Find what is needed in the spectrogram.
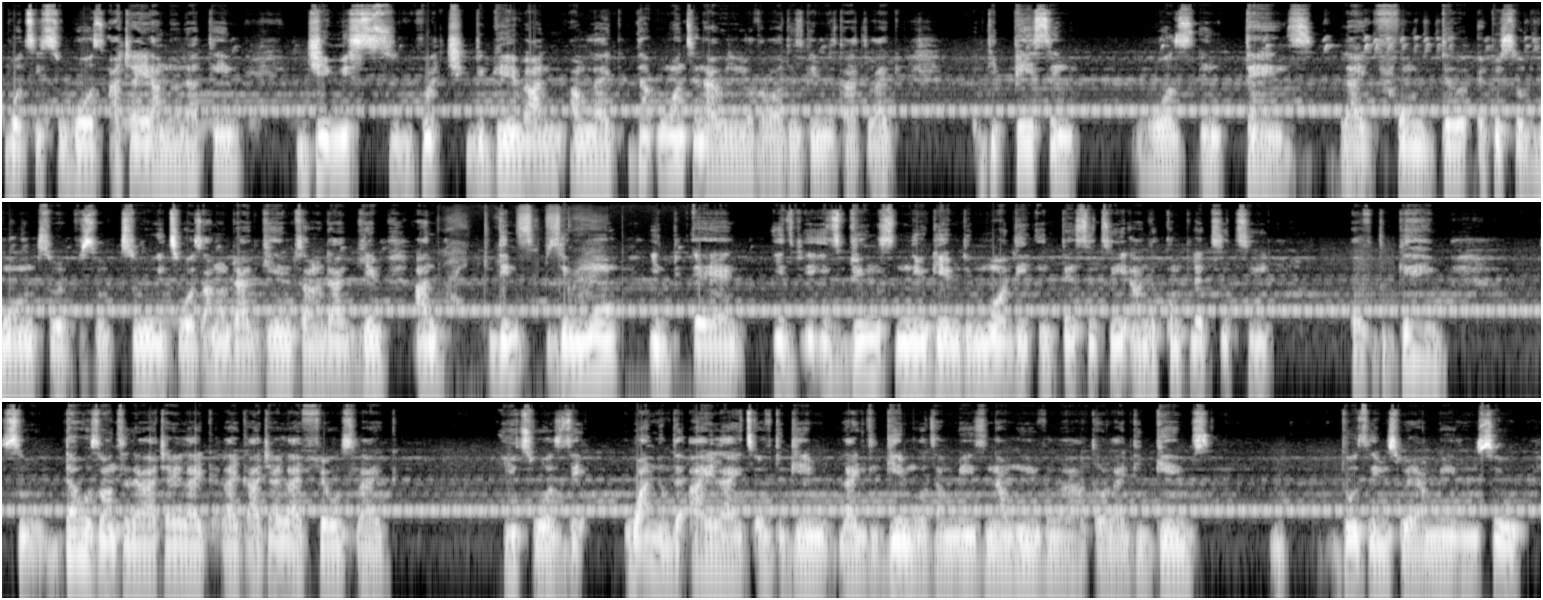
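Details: Video host who self-identifies as a stammerer, stuttering with a broken word and a repeated word; stuttering.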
